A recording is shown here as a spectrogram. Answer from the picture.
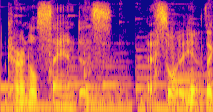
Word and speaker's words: Sanders: expect this accent but he pronounces his own name as Bernie sandas even though it's s a n d e r s he pronounces it as if it were s a n d a HS that's a that's an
